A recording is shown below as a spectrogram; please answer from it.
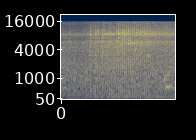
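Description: Loud, steady mechanical rattle with a fast, even pulse, swelling up just before and holding throughout.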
